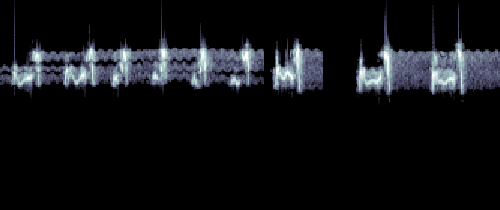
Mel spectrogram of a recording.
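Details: Bar-winged prinia tutor song for training cage birds: clean, high chirping phrases repeated in quick bursts, each a short trill ending in a sharp upward note, with brief pauses between.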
